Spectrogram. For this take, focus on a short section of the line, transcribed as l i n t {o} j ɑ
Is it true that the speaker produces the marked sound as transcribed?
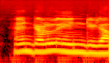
no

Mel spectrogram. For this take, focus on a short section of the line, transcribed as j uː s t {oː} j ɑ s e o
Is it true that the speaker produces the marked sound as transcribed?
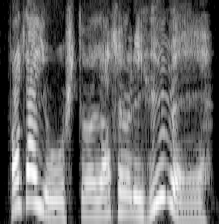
yes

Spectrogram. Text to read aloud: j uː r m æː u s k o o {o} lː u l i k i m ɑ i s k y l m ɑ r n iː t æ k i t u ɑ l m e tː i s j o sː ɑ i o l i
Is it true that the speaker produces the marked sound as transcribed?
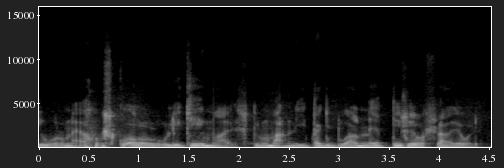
yes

